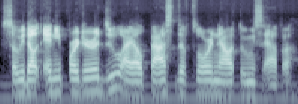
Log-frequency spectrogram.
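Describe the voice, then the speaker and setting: Webinar moderator: man, very bright sharp tone, dry close sound, halting with fillers. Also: fairly high pitch, level tone, no echo, rough recording. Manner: hesitant, many fillers between phrases. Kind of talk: hosting a webinar.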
